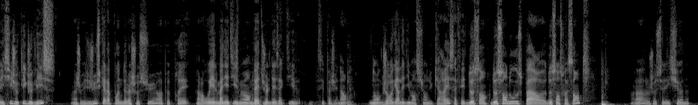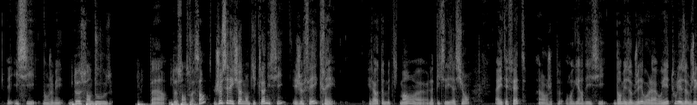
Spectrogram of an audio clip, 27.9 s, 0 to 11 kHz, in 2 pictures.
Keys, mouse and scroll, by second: 0.1-5.1 drag, 6.0 click, 7.2 click, 11.2 click, 12.2 Delete, 14.6 click, 15.4-17.8 typing, 16.9 Tab, 18.4 click, 20.7 click, 24.8 click, 25.5 click, 27.2-27.9 scroll up 2.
